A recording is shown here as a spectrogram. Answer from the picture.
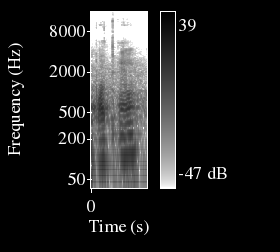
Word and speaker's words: button: 이거 어떻게 읽어야 되는지 아니? button이라고 읽는다. button. 나중에 한번 들어보세요. 원어민 하는 거. 은이야 은. button.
